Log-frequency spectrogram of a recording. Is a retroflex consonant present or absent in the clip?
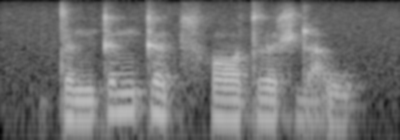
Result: present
